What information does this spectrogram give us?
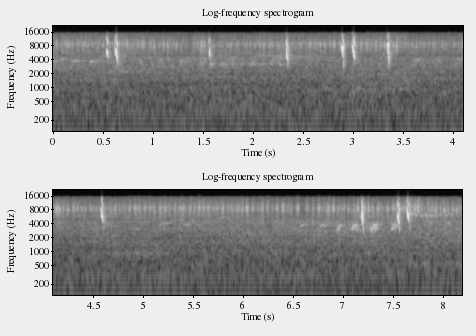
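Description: Calliope hummingbird giving very high, thin, sharp tsip notes, single or in quick pairs, spaced irregularly over a soft steady hiss.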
